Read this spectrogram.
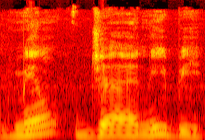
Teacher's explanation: نون ساکن کو اخفا کے ساتھ پڑھیں گے، یعنی ناظرین ناک میں آواز لے جا کر گنگنانا، اسے اخفا کہتے ہیں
